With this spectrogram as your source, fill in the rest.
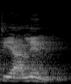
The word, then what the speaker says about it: ptyalin: और उस सलाइवा में एक एंजाइम होता है, एक केमिकल होता है, उसका नाम होता है टियालिन। पी से लिखाता है लेकिन पी साइलेंट है, TPTYALIN, टियालिन, ठीक है।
